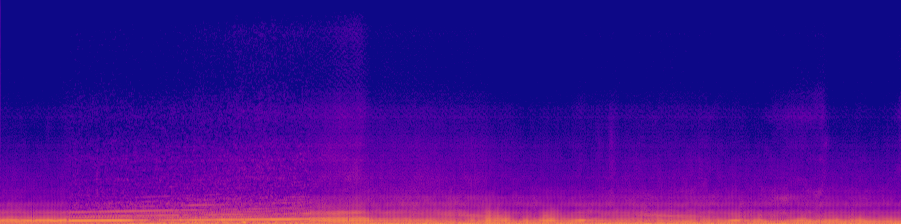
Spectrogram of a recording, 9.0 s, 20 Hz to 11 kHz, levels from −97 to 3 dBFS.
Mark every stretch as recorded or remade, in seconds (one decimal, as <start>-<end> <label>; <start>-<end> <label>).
0.0-0.7 remade; 0.7-3.1 recorded; 3.1-9.0 remade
